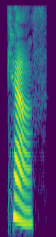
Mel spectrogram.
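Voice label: "calf", English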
